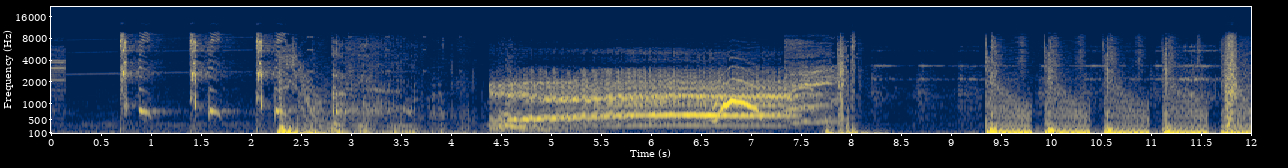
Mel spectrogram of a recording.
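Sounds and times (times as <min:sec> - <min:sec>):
cartoon pitch-dropping sounds: 0:00.7 - 0:02.5.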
